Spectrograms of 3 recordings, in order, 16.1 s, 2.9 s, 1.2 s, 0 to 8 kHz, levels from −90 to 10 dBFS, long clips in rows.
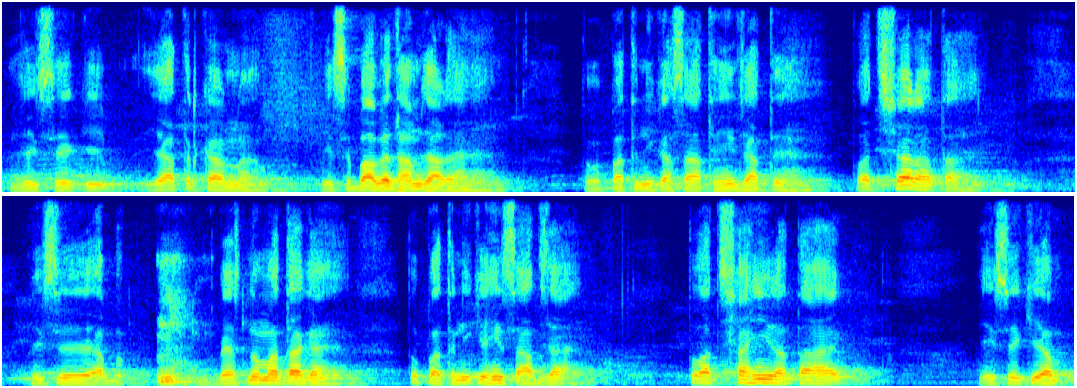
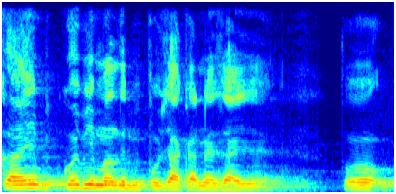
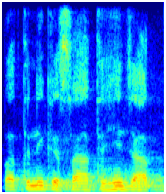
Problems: none marked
